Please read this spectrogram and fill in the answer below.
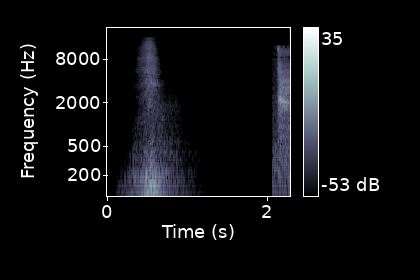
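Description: A single whoosh sound effect for a logo intro, swelling to a peak about half a second in and dying away within the first second.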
